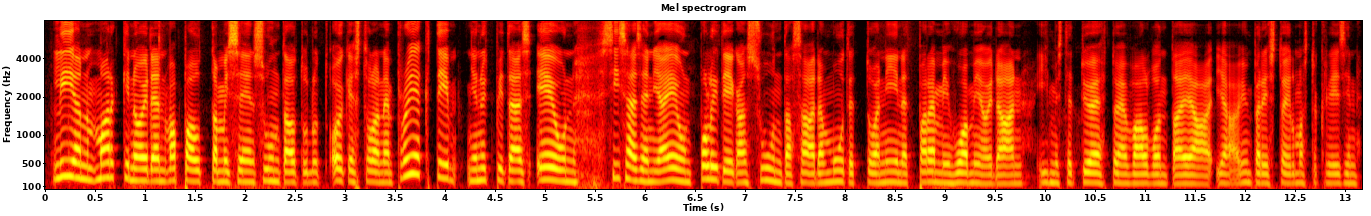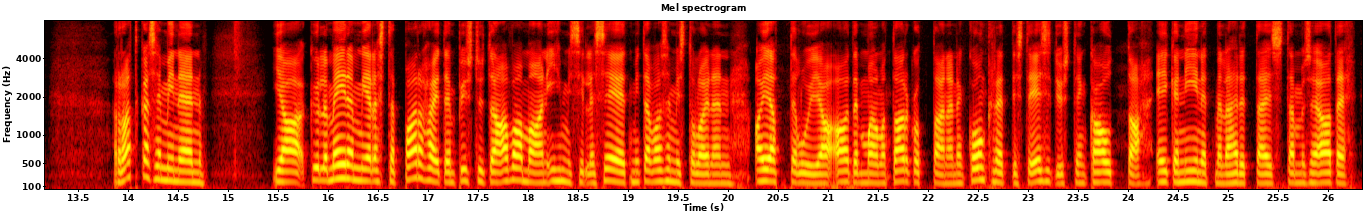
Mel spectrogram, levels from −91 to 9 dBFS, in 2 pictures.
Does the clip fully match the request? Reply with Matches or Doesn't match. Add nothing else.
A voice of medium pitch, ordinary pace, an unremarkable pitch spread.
Matches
